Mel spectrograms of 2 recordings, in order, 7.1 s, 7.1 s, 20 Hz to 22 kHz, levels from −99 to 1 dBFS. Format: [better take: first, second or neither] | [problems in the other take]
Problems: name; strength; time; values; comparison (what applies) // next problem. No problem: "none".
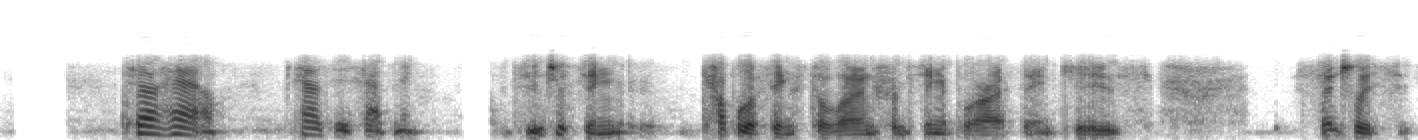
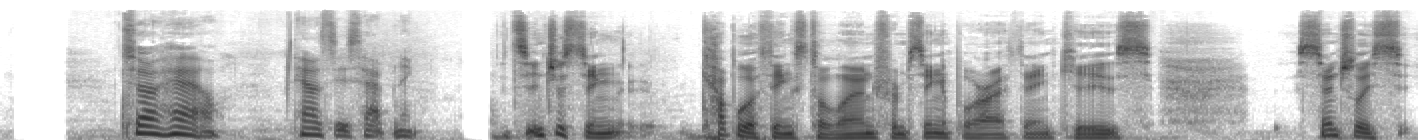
second | phone-call audio; poor line; nothing above 3 kHz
